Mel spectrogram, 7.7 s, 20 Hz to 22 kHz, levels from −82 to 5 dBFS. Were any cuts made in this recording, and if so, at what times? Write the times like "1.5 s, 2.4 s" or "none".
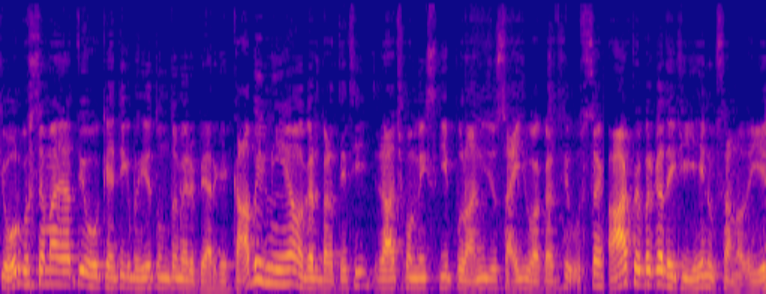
3.2 s, 6.0 s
